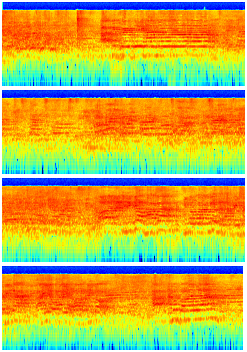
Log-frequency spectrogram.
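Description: Young children chatter and call out nearby.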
